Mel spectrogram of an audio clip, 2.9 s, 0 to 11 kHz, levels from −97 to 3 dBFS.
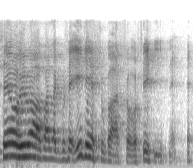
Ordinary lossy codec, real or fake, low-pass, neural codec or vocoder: none; real; 7.2 kHz; none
